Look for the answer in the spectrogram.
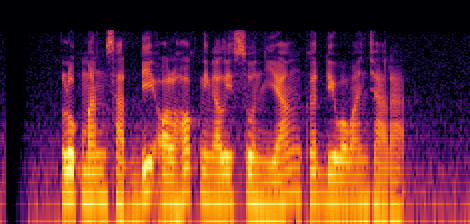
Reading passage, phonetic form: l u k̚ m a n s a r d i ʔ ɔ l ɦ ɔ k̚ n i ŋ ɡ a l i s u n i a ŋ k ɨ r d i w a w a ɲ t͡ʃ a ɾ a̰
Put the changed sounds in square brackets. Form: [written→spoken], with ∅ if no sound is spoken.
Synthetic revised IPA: l u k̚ m a n s a r d i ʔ ɔ l ɦ ɔ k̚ n i ŋ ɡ a l i s u n [i→j] a ŋ k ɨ r d i w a w a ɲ t͡ʃ a ɾ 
